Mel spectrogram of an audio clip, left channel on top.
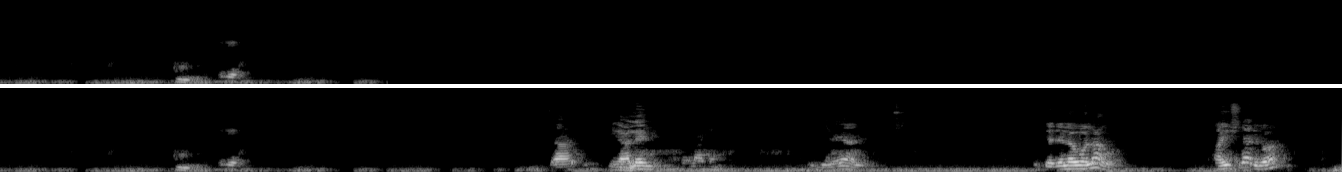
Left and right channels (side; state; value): left; drops out; at 3.8 s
